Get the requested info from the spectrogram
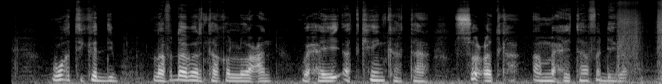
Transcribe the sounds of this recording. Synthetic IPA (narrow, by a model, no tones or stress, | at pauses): wɑqt̪ʰɪkʰɐd̪iblɐfɖɐβɐrt̪ʰɐqɑlːɔːʕɑnwɑħɑjɐd̪kʰɛjŋkʰɐrt̪ʰaːsɔʕɔd̪kʰɐɐmɐħɪt̪ʰaːfɐɖɪɣɐ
